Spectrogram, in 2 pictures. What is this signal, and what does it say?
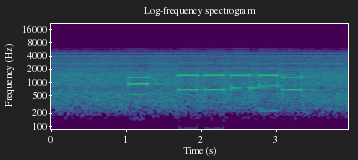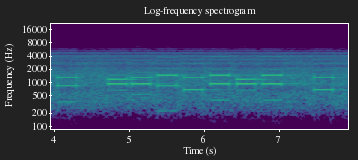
DTMF, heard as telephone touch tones, dialled by hand, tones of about 250 ms, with phone line noise and room echo. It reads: 0 33692 8 *092#*# 2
